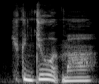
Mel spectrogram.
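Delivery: put-on high, loud boyish encouragement; cheering kid. A narrator's reading. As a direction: pump up his mom like a proud son. Son cheering mother on.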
